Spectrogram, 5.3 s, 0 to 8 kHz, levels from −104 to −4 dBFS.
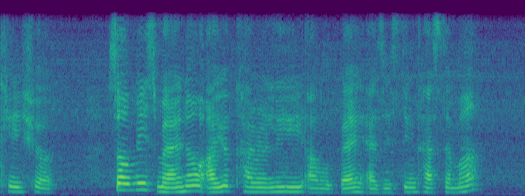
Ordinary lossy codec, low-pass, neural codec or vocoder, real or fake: none; 7.2 kHz; vocoder, 22.05 kHz, 80 mel bands, WaveNeXt; fake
